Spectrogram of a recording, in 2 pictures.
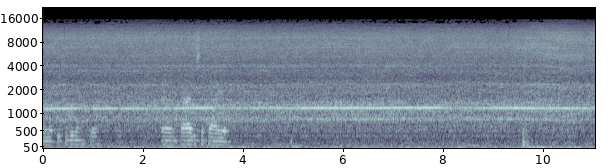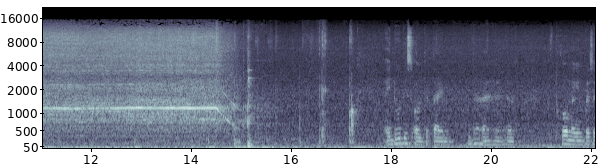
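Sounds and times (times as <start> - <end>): hair dryer running: 0.0 - 15.4.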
